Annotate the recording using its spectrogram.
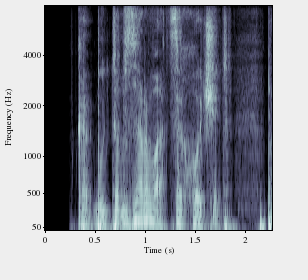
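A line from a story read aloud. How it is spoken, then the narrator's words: Muttered. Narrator (Russian): пробормотал я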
